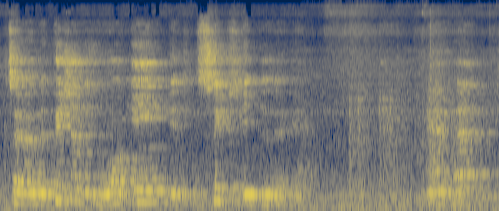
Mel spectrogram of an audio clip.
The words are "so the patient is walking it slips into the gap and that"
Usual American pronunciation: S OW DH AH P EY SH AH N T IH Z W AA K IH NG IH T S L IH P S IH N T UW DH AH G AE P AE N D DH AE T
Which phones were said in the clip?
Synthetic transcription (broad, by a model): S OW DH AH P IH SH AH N IH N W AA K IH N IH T S L IH P S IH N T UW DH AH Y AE AE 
